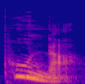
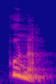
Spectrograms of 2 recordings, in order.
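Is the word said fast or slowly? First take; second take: slowly; fast. First: The word is said slowly. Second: The word is said a bit faster. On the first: "Say it slowly after me" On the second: "Now say it a bit faster"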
